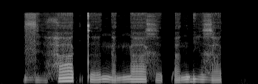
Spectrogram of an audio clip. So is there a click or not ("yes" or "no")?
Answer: no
